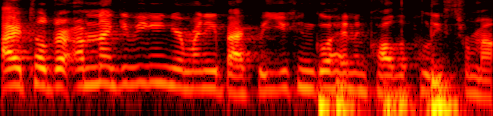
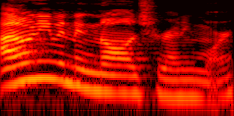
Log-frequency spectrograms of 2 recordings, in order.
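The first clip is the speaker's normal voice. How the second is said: ordinary talk, nothing marked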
